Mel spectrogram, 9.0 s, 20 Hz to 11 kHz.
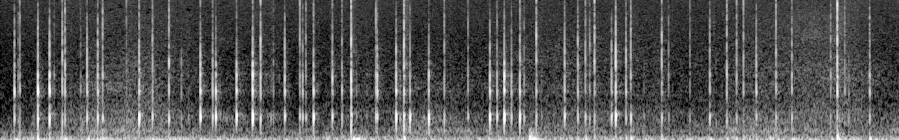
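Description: A small paperback manga volume with a paper cover is held in both hands and tapped and scratched with long nails. Quick, dry, papery clicks and taps come in a rapid, uneven stream over a soft scratching hiss. Each tap is very short with almost no ring, giving a light hollow tone around 560 Hz.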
